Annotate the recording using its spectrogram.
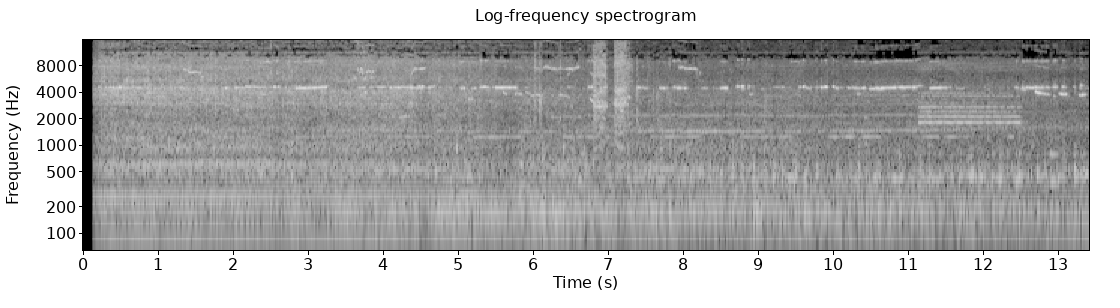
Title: Cat Dozer Bad noise,,time for undercarriage JOB. idler and roller damages..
